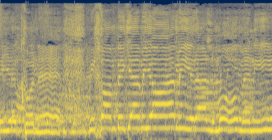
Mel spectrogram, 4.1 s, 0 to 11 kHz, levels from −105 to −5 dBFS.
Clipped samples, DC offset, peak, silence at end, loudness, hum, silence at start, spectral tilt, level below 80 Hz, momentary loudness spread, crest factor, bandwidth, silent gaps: under 0.1%; under 0.1%; 0 dBFS; 0 s; -9 LUFS; none; 0 s; -3.5 dB/octave; -46 dBFS; 2 LU; 8 dB; 10.5 kHz; none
